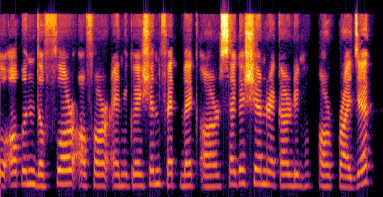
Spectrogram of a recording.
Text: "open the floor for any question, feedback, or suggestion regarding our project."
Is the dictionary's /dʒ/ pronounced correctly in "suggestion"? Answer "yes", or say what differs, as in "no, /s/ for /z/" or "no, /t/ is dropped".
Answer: no, /dʒ/ is dropped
